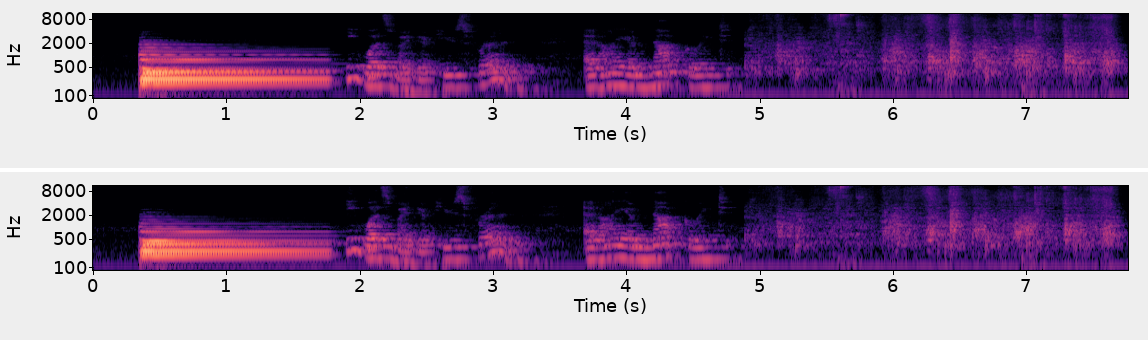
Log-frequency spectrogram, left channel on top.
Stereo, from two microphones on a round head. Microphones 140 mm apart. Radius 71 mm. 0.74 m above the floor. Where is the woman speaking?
45° right (ahead or behind), 2.5 m.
